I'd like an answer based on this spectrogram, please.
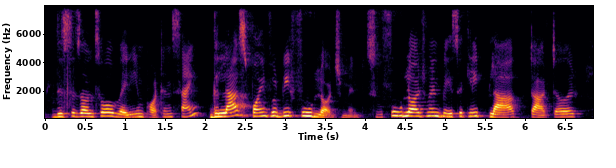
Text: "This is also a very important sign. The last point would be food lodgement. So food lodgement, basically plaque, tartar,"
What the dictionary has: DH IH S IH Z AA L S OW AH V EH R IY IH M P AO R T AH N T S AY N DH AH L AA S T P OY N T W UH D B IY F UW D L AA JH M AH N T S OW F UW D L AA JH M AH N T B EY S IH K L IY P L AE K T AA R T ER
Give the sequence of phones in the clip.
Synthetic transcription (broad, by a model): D IH S IH Z AA L S OW AH V EH R IY IH M P AO R T AH N T S AY N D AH L AA S T P OY N T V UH D B IY F UW D L AA JH M AH N T S OW F UW D L AA JH M AH N T B EY S IH K L IY P L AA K T AA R T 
